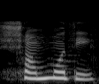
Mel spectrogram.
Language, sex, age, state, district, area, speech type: Bengali, female, 45-60, West Bengal, South 24 Parganas, rural, read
